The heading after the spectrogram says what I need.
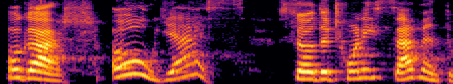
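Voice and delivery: usual speaking voice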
